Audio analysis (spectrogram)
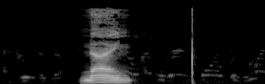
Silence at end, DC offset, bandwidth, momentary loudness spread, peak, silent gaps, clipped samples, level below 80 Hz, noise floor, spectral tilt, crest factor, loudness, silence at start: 1.35 s; under 0.1%; 15 kHz; 15 LU; 0 dBFS; none; under 0.1%; -64 dBFS; -61 dBFS; -3.5 dB/octave; 26 dB; -23 LUFS; 0.25 s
